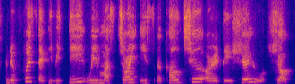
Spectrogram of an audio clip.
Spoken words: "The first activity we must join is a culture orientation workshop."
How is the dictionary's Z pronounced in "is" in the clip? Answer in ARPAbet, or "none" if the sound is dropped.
S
